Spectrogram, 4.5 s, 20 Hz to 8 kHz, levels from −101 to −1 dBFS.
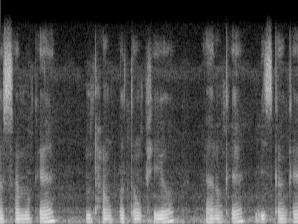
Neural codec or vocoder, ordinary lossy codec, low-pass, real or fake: none; none; 7.2 kHz; real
